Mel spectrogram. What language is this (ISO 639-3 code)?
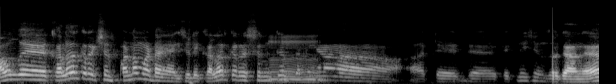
tam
